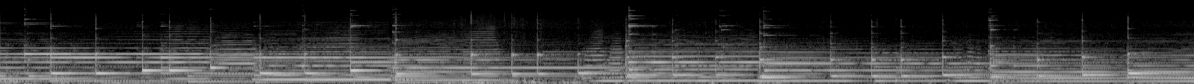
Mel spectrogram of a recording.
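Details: Gentle chiming mallet music, glockenspiel-like notes over sustained low tones, plays without pause and holds no animal sound.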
